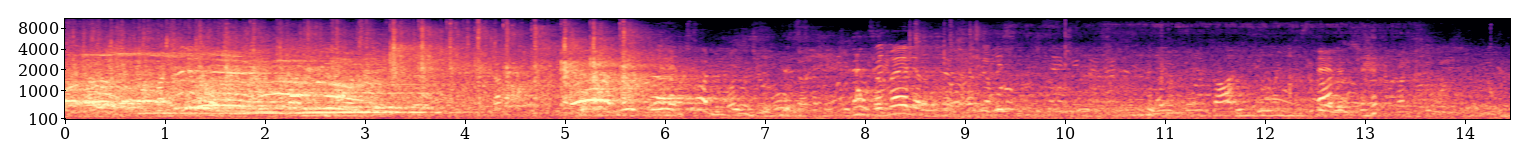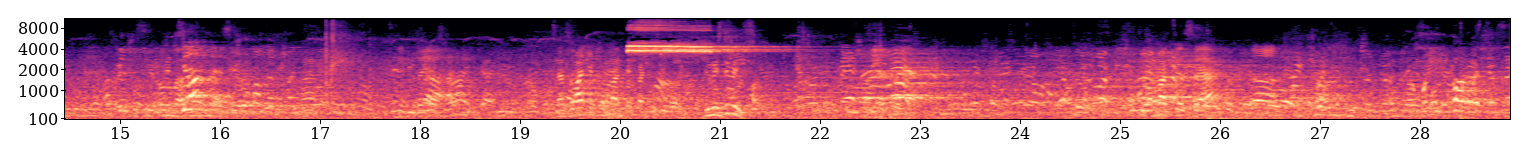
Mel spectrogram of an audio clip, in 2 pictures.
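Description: Men shout and call out to each other across an open field.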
